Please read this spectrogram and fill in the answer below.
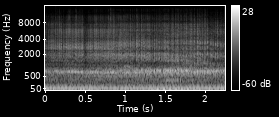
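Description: Distilled water squirted from a plastic squeeze wash bottle into a plastic beaker, a steady stream with a hiss.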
